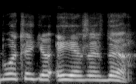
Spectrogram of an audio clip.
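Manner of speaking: high, laughing bossy voice; laughing James impression. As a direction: play the big friend ordering him, laughing. James voiced in a retold story.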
